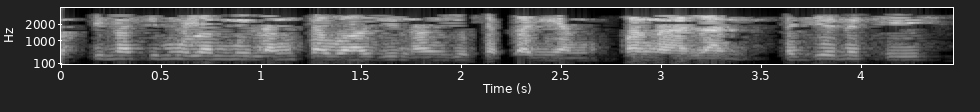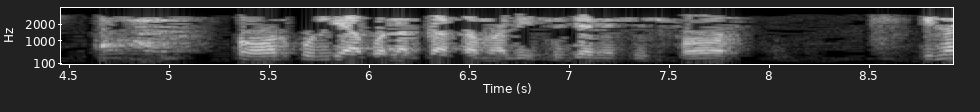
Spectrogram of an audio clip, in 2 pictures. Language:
Filipino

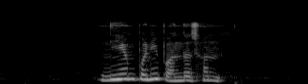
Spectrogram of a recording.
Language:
Nepali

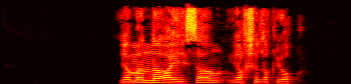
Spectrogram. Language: Uyghur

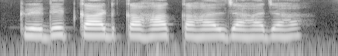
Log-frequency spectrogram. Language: Magahi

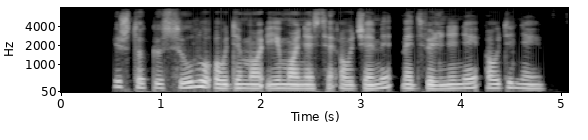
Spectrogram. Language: Lithuanian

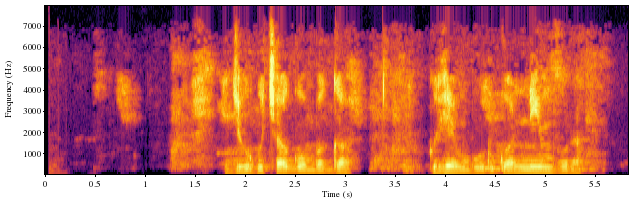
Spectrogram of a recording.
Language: Kinyarwanda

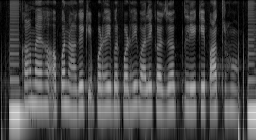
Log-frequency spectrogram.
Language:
Chhattisgarhi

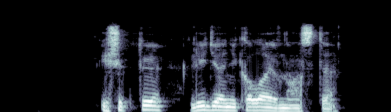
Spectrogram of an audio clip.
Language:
Bashkir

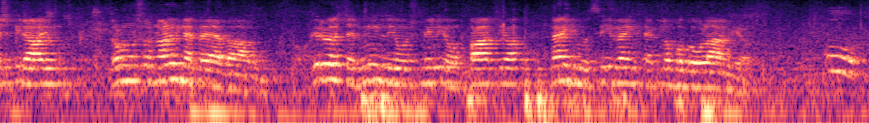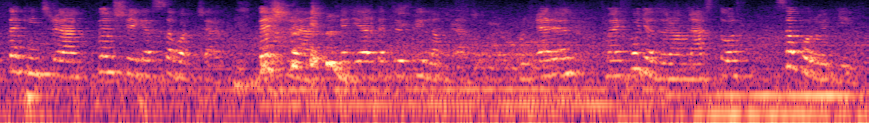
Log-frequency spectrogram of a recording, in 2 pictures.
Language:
Hungarian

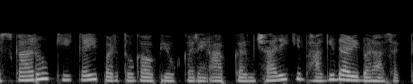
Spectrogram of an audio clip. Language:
Hindi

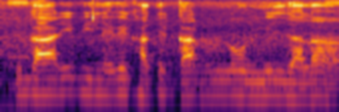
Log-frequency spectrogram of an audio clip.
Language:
Bhojpuri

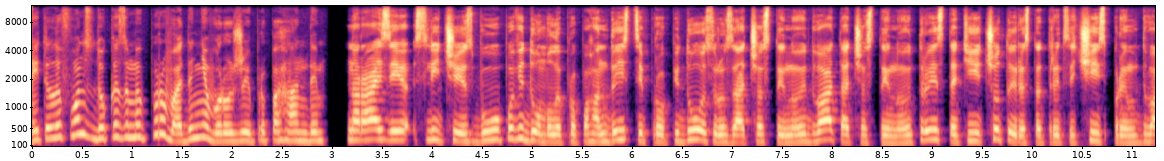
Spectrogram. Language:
Ukrainian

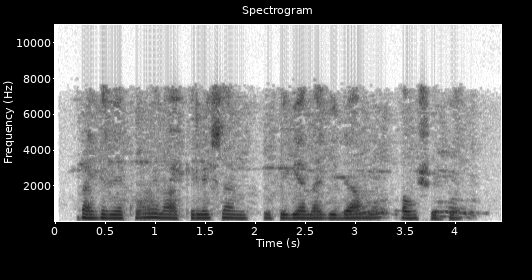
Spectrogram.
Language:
Swahili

